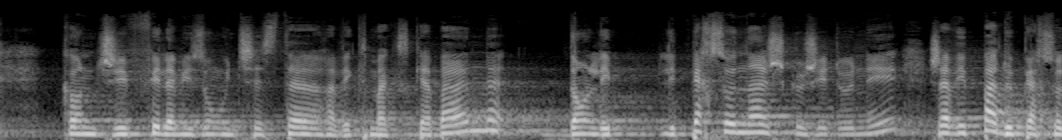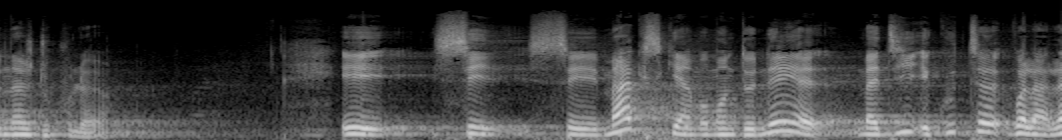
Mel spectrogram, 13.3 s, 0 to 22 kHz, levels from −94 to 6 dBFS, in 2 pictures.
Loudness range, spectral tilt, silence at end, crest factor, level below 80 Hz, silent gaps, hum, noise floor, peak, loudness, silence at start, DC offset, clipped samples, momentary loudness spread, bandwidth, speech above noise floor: 4 LU; -6 dB/octave; 0 s; 16 dB; -46 dBFS; none; none; -55 dBFS; -4 dBFS; -21 LUFS; 0 s; under 0.1%; under 0.1%; 10 LU; 12.5 kHz; 35 dB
